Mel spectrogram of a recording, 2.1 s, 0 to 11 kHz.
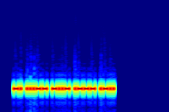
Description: Morse code, heard as a keyed tone, about 56 wpm, 700 Hz. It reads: N3XJL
